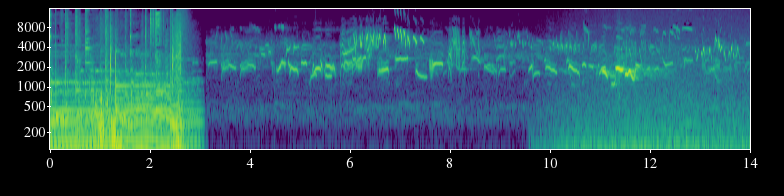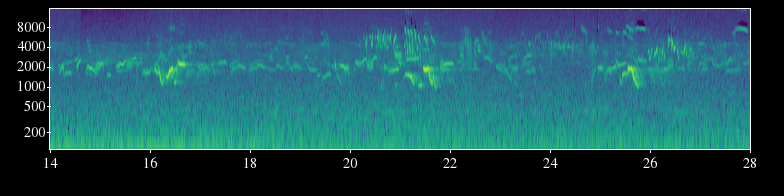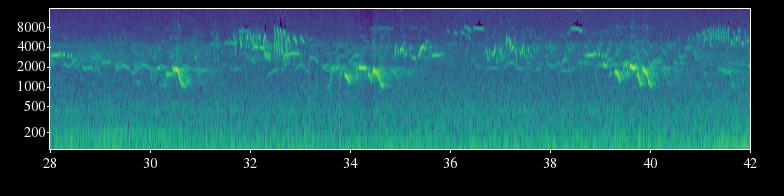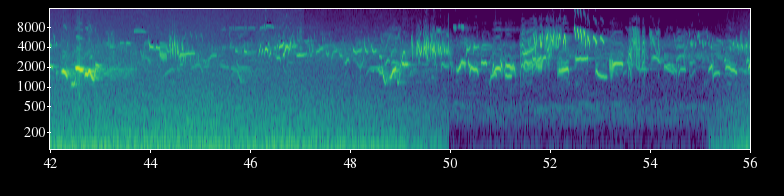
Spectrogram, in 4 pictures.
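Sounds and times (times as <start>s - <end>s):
songbirds chirping and singing: 3.1s - 56.0s.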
